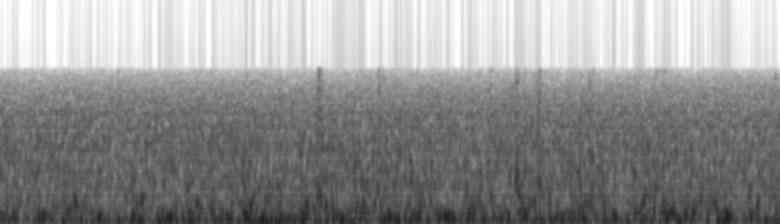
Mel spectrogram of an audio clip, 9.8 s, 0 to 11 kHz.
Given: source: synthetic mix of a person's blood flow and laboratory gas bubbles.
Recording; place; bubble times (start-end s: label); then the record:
Doppler ultrasound of blood flow; precordium
2.11-2.23 s: bubbles
2.59-2.70 s: bubbles
2.85-3.19 s: bubbles
3.40-4.23 s: bubbles
4.34-4.59 s: bubbles
4.72-5.14 s: bubbles
5.31-5.45 s: bubbles
5.90-6.65 s: bubbles
6.68-6.83 s: bubbles
7.08-7.62 s: bubbles
8.10-8.64 s: bubbles
8.76-9.25 s: bubbles
9.33-9.42 s: bubbles
9.45-9.75 s: bubbles
From the record:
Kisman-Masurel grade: 332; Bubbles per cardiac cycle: rolling drumbeat, 9 or more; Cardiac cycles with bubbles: 50 to 99%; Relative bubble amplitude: moderate (0.250 to 0.450); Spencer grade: 3 (all of the cardiac periods contain showers or single bubble signals, but not dominating or overriding the cardiac motion signals); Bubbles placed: anywhere in the cardiac cycle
